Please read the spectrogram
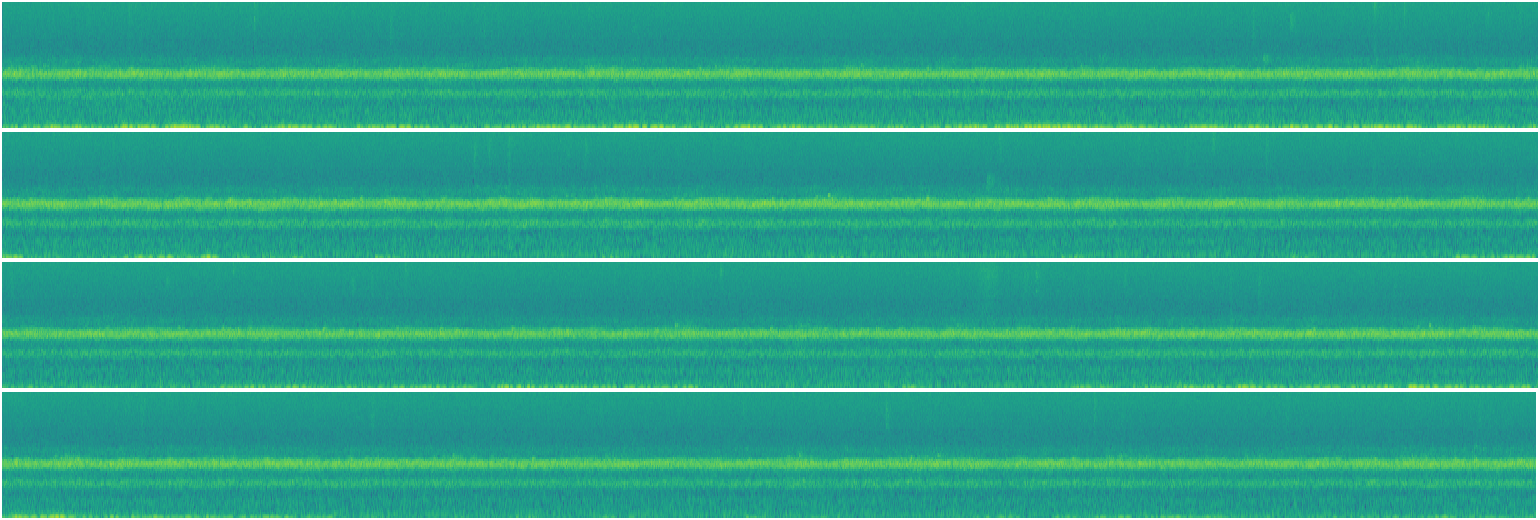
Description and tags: Frogs at Alsea River
Frogs at night time. Many thanks for lsitening!
night-sounds, ambiance, animal-sounds, nature, field-recording, frogs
